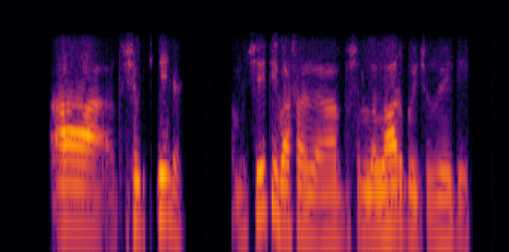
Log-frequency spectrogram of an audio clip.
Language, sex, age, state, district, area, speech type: Kashmiri, male, 18-30, Jammu and Kashmir, Ganderbal, rural, conversation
